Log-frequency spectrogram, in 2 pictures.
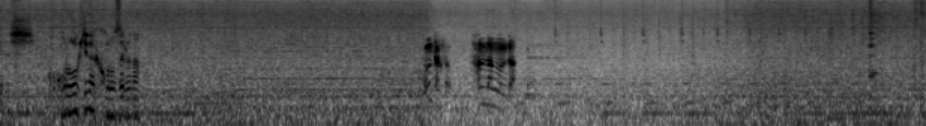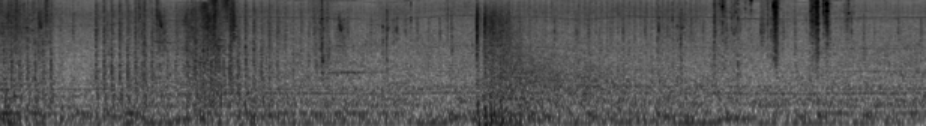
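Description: A helicopter's rotor whirs and thrums steadily.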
